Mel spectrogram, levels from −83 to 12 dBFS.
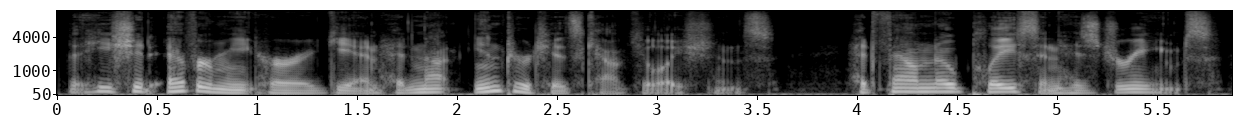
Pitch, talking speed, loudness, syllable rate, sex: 125 Hz, 195 wpm, -18 LUFS, 5.2 syllables/s, male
